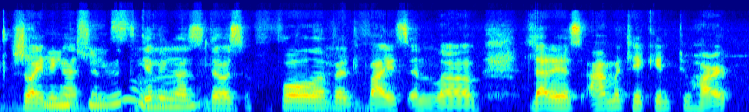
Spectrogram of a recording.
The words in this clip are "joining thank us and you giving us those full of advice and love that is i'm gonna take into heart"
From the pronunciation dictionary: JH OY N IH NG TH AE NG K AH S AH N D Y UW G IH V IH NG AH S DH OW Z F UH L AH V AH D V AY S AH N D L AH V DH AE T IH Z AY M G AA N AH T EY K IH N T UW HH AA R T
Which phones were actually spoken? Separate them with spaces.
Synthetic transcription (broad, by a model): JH OY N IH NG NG AH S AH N G IH V IH NG AH S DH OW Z F UH L AH V AH D V AY S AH N L AH V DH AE T IH Z AY M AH T EY K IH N T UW HH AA R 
